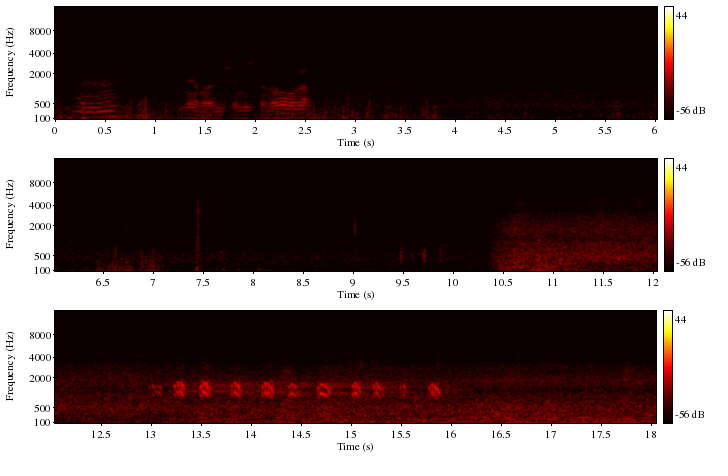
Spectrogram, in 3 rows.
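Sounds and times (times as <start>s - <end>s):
outdoor wind noise: 10.4s - 18.0s
repeated animal call: 13.0s - 16.0s.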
